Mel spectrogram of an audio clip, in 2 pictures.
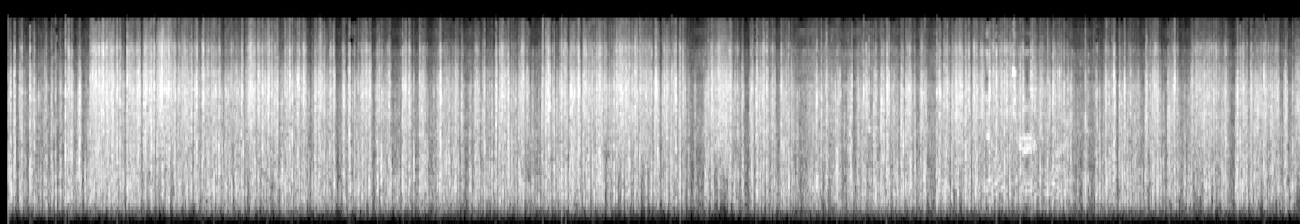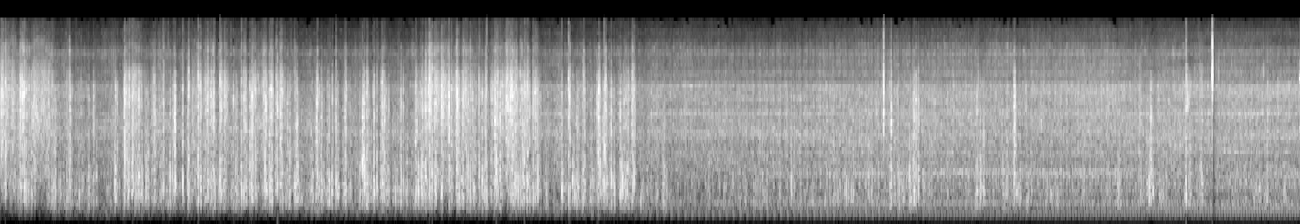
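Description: Wind buffeting the microphone of a moving Harley-Davidson motorcycle, loud and crackling, with the engine running underneath. A little past two-thirds of the way through, the wind noise drops and leaves a quieter, steady engine drone.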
